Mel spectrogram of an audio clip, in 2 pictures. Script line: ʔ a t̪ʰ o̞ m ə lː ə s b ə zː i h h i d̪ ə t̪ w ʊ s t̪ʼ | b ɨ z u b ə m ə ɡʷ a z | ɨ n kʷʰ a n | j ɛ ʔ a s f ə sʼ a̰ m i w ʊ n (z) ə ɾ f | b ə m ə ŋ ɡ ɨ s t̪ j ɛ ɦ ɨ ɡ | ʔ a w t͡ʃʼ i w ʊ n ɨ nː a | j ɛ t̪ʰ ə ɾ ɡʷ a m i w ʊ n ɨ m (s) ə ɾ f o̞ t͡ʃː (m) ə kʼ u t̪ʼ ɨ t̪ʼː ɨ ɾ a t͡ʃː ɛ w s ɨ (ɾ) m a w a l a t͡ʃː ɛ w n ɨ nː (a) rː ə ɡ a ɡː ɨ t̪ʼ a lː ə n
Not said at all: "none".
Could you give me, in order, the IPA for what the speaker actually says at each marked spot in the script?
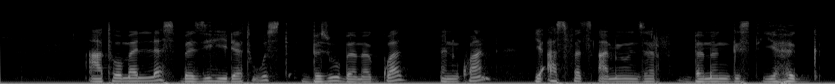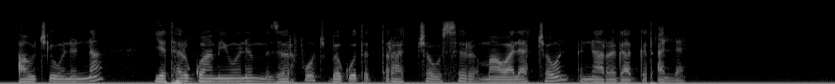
z, z, b, ɾ, a

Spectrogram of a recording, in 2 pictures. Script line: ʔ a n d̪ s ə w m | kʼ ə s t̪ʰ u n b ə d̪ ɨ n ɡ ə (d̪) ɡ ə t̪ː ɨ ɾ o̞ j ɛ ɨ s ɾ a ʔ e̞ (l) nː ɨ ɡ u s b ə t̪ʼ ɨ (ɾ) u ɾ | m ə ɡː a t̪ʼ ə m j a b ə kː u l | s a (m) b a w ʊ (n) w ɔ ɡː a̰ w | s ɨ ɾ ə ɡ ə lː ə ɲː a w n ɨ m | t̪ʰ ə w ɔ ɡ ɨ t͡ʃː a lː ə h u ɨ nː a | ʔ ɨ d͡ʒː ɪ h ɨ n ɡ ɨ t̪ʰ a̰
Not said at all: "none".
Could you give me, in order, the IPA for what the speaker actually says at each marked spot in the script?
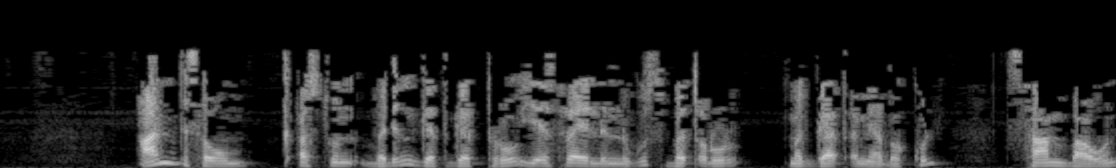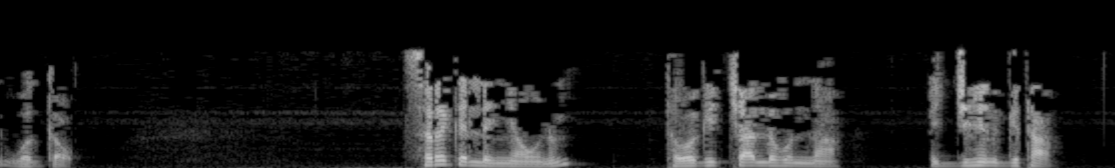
t̪, l, ɾ, m, n

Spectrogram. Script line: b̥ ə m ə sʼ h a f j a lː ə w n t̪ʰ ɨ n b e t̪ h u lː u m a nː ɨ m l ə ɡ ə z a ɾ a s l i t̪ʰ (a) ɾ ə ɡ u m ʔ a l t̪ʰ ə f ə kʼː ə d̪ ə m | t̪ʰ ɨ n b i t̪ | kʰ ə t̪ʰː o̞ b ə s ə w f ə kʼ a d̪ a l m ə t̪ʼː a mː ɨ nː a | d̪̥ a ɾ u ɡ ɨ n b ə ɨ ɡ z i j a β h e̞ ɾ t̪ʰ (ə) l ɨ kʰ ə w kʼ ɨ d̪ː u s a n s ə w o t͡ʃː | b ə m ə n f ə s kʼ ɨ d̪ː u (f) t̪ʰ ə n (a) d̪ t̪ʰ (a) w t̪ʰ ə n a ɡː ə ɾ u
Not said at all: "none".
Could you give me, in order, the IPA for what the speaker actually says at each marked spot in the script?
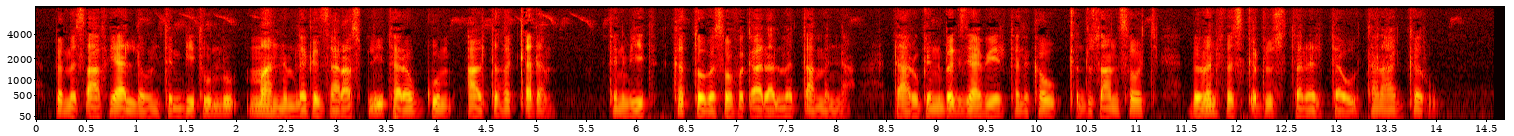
ə, ə, s, ə, ə

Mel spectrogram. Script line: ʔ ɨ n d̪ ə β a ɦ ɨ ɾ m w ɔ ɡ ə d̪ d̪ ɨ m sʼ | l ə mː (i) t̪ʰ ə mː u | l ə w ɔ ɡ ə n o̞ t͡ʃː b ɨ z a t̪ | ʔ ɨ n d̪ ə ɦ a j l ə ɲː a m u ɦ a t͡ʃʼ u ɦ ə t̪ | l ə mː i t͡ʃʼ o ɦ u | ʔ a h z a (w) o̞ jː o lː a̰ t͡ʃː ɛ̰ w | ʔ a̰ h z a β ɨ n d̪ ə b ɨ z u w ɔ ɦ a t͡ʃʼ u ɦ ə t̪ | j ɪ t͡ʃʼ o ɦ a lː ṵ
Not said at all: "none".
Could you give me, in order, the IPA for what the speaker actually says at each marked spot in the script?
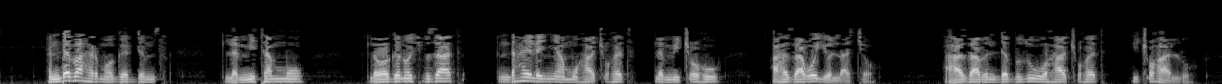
i, β

